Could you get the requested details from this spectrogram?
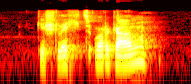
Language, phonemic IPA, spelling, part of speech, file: German, /ɡəˈʃlɛçtsʔɔʁˌɡaːn/, Geschlechtsorgan, noun, De-at-Geschlechtsorgan.ogg
- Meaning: sex organ (organ used in sexual reproduction)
